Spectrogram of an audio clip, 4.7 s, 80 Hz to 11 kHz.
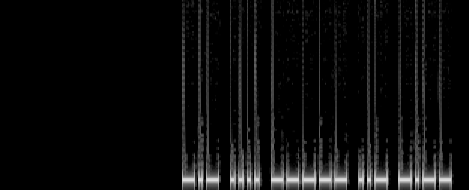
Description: Morse code, heard as a keyed tone, about 28 wpm, 700 Hz. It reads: KH0UY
